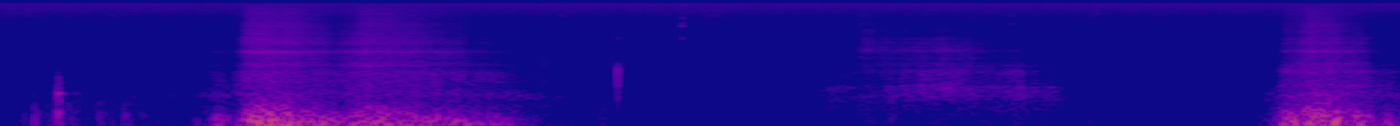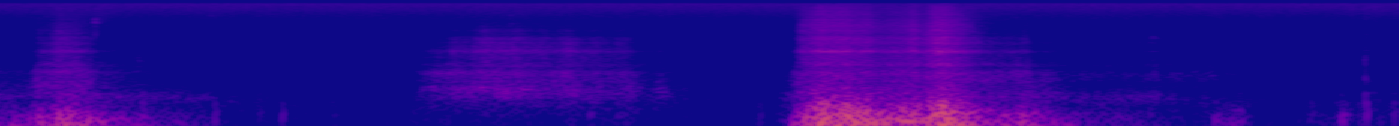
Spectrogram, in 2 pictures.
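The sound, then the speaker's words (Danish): Three deep breaths taken during a guided relaxation exercise, each a loud, breathy inhale followed by a softer, fainter exhale, evenly spaced with quiet gaps between them and no talking. “Og så tag øh, tre gode, dybe indåndinger.”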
